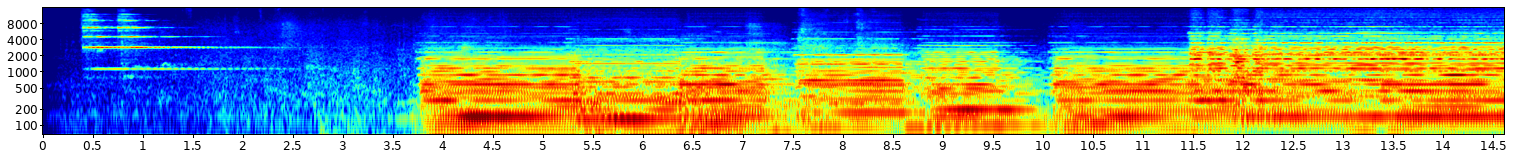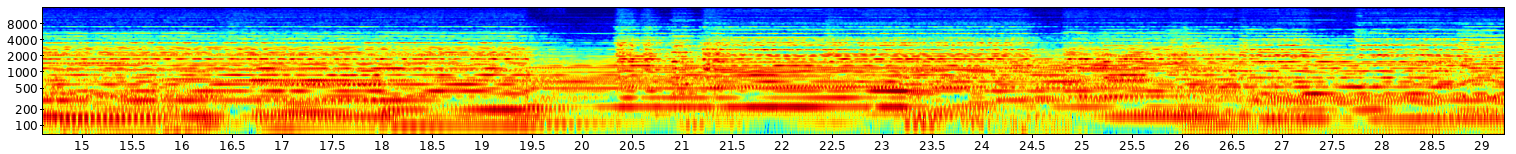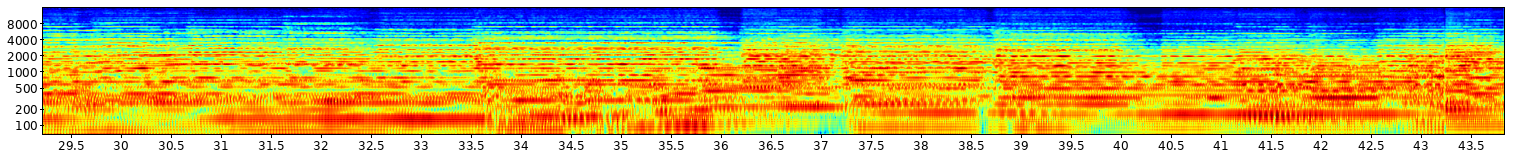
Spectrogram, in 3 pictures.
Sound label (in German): Orgeleinspiel; Katholische Gemeinde Salvator in Lichtenrade; Kirchenfuehrung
